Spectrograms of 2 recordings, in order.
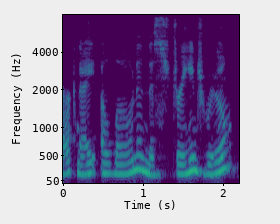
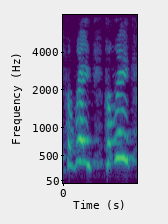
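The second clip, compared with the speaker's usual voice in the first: much higher, louder joyful yaps; squealing happy dog cheer; excited barking; 11 semitones higher, 12 dB louder, faster than usual. Acted. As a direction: yap it out overjoyed. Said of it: "I bark".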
